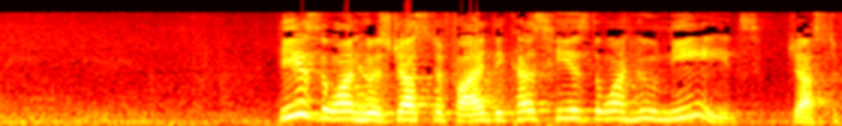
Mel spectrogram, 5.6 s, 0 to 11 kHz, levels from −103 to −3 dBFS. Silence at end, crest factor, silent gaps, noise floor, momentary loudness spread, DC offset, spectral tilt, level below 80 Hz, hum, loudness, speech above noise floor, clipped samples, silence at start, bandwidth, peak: 0 s; 16 dB; none; -42 dBFS; 11 LU; under 0.1%; -5 dB/octave; -50 dBFS; none; -14 LUFS; 28 dB; under 0.1%; 0 s; 8 kHz; 0 dBFS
